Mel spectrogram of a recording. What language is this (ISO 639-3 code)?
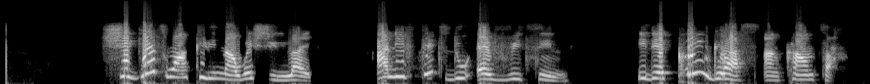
pcm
